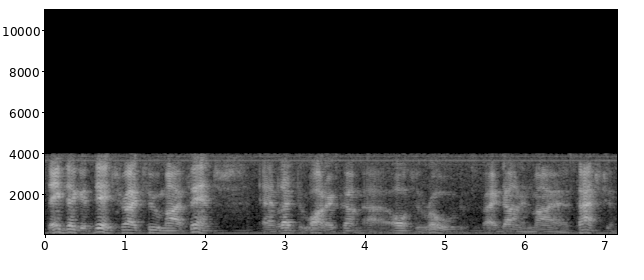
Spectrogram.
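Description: A man's voice: mid-range voice, measured pace, gravelly. A man in casual conversation, talking in plain, folksy country speech on a tinny, humming tape. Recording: roomy, tinny tape with faint hum.

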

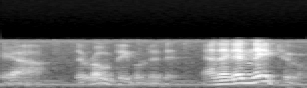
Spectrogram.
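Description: A man's voice: medium pitch, huge pitch swings, normal speed, creaky. A man in casual conversation, talking in plain, folksy country speech on a tinny, humming tape. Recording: roomy, tinny tape with faint hum.

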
